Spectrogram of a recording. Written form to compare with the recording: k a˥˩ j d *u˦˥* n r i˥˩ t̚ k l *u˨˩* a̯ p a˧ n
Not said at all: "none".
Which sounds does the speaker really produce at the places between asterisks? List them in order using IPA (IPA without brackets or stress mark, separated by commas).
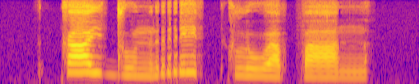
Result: u˨˩, u˨˩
